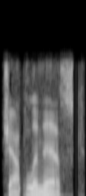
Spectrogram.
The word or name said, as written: Chaplinesque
